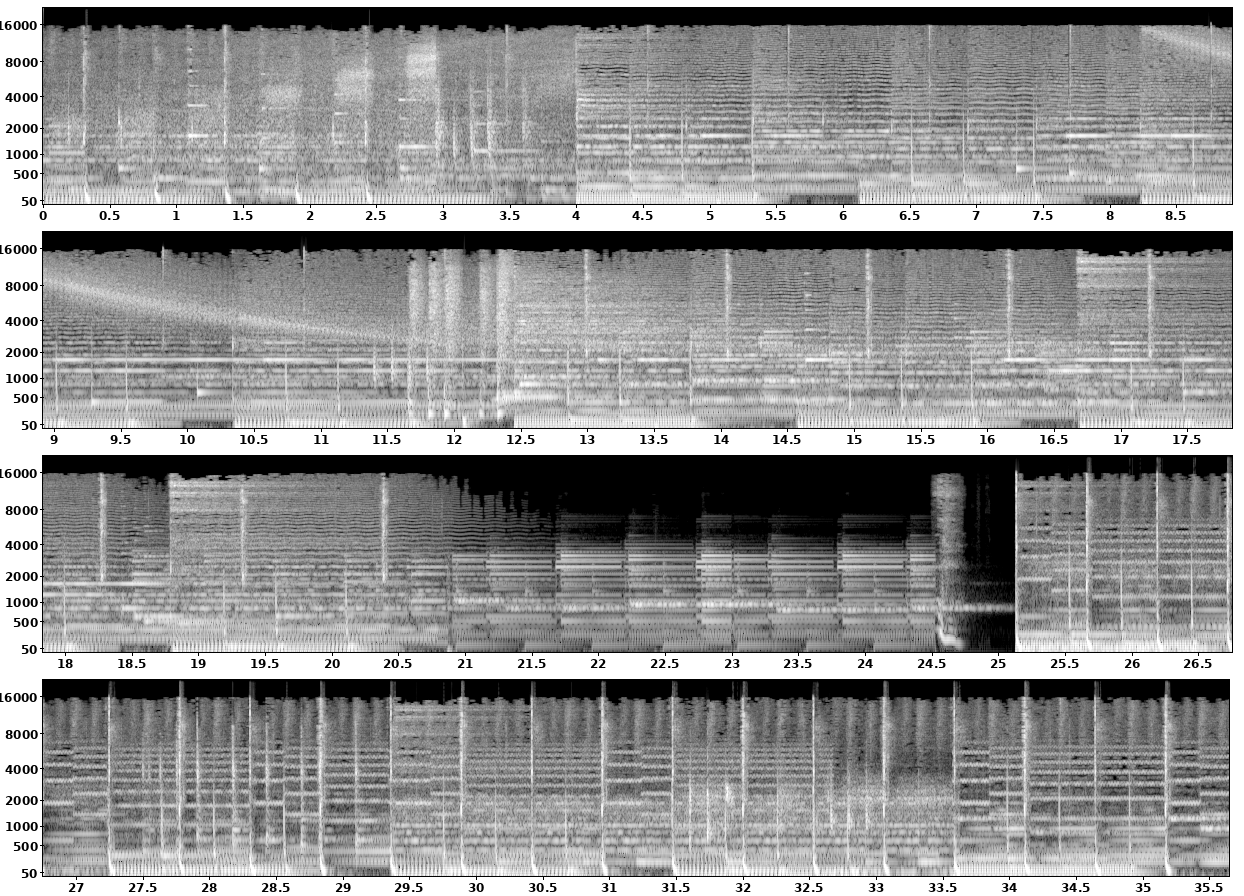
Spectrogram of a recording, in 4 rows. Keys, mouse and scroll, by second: 2.9-4.7 drag, 4.7 ctrl+z, 5.7-6.7 drag, 8.4 right click, 8.9 alt+middle click, 9.1-10.0 scroll up 2, 9.4 middle click, 10.1 alt+middle click, 10.6-11.5 scroll up 1, 11.5 Tab, 13.6-14.7 middle drag, 14.7-19.1 right drag, 19.1 Tab, 19.9 middle click, 20.2 alt+h, 20.6-21.6 middle drag, 21.6 click, 21.6-22.7 middle drag, 22.7 Tab, 23.1 click, 23.2 l, 23.6 shift+h, 24.2-25.6 middle drag, 25.6 Tab, 26.2 alt+middle click, 26.4 alt+middle click, 26.5 scroll up 2, 30.1 right click, 30.6-31.1 scroll up 1, 31.1-34.0 right drag, 34.0-35.6 drag.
